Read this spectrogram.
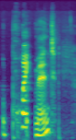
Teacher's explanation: the stress goes on the OI syllable, so appointment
